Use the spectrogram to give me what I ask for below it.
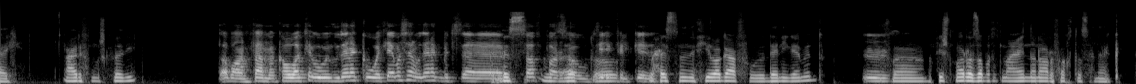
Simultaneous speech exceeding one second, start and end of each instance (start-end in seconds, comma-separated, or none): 4.9-6.6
